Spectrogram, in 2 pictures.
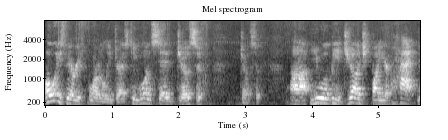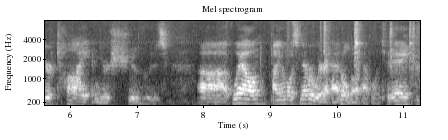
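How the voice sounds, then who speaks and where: A man with lively intonation is heard through audible room echo and noticeable background noise. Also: medium pitch for a man, moderate pace. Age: 70s. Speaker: ethical society leader. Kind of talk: sermon.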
